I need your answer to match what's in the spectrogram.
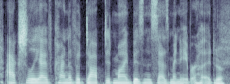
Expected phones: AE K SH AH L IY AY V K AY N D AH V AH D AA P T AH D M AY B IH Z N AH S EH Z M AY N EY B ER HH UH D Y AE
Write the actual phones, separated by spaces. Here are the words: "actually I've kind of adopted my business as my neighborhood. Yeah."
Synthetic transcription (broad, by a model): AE K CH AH L IY AY V K AY N D AH V AH D AA P T AH D M AY B IH Z N AH S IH Z M AY N EY B ER HH UH D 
